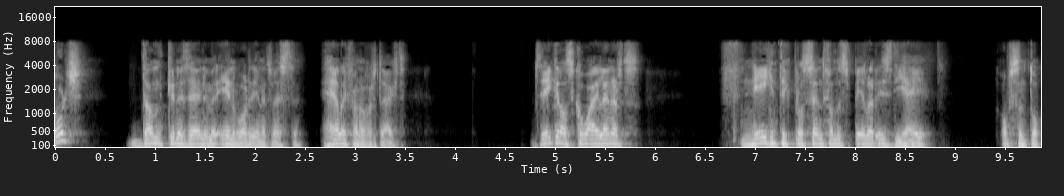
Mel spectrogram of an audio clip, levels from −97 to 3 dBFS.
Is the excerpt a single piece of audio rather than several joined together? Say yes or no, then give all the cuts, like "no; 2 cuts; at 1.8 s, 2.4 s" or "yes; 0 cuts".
yes; 0 cuts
